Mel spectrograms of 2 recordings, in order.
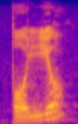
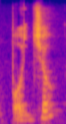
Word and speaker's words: pollo: Então nós temos aí o pollo, né? Lembrando que o LL tem esse som de LH, ou então pollo, ou então pollo, ou então pocho, né? Várias pronúncias.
